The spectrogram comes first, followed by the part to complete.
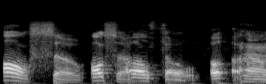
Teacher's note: instead of using a voiced s saying Alo okay it's an unvoiced S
